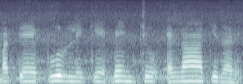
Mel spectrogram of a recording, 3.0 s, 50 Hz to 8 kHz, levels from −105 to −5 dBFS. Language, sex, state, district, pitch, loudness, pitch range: Kannada, female, Karnataka, Dakshina Kannada, 165 Hz, -16 LUFS, 155-170 Hz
